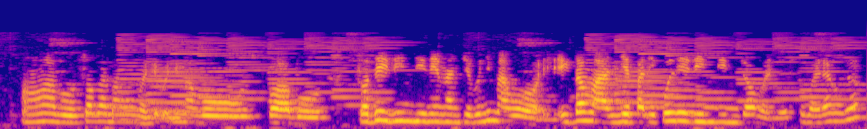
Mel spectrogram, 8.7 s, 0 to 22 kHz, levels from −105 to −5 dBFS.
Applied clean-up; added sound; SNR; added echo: classical method Wiener filter.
